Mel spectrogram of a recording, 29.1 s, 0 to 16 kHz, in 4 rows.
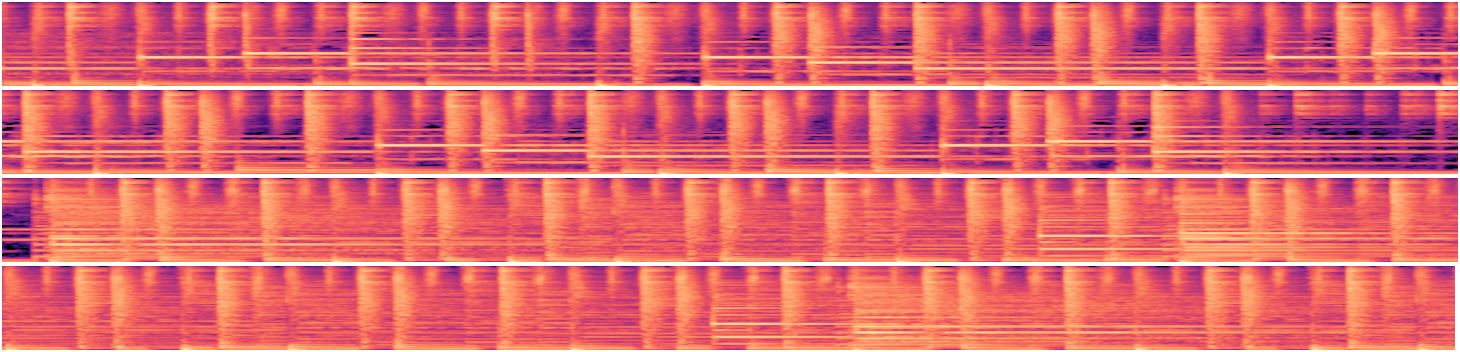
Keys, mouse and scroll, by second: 0.9 click, 1.7 click, 2.5 click, 4.1 click, 6.3 click, 7.5 click, 8.3 click, 8.5 click, 9.3 middle click, 9.3 scroll up 1, 9.9 s, 11.2 s, 12.3 click, 12.5 middle click, 12.9 middle click, 14.4 click, 15.5 click, 19.0 click, 20.5 click, 21.9 click, 22.1 middle click, 22.1 scroll down 1, 22.4 middle click, 22.8 scroll down 1, 24.8 middle click, 25.2 scroll up 1, 26.5 click, 27.9 click, 28.8 s, 29.0 middle click.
